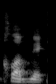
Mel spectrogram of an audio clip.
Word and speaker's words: Klubnik: I think Clemson is, again, a very good team in 2023, but I am selling the Heisman hype for Cade Klubnik in 2023. Hell of a pronunciation there, by the way.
